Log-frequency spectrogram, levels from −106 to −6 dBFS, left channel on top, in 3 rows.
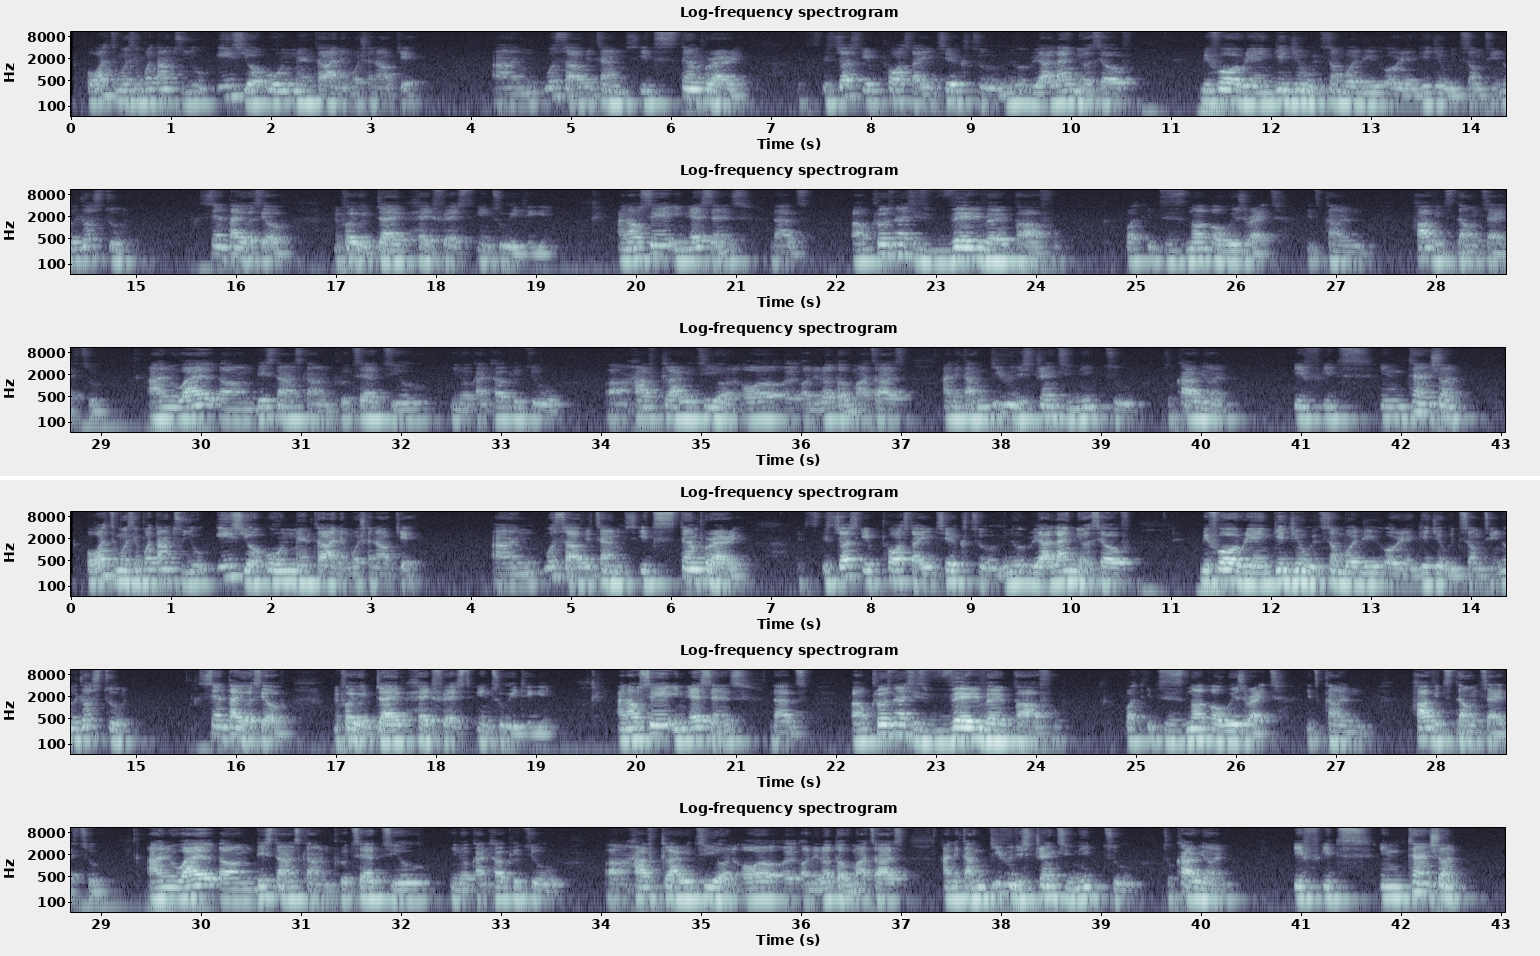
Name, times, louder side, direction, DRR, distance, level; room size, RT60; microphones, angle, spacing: voice 1, 0.2-3.4 4.2-6.8 7.5-10.6 11.3-14.9 15.6-16.6 17.0-19.1 19.8-21.7 22.1-24.2 24.9-27.3 27.8-29.1 29.5-33.6 34.0-37.1 37.4-39.3 39.7-40.3 40.9-42.5, right 4 dB, 75° right, 0.4 m, -31 dB
2.7 x 2.1 x 3.0 m
head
